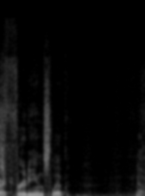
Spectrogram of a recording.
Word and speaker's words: Freudian: Floydian slip. Cafloidian slip. I Vin think, Diesel and pussy in the same. I right next to think each I other. think it's Good pronounced work. Freudian slip.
